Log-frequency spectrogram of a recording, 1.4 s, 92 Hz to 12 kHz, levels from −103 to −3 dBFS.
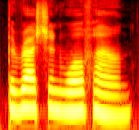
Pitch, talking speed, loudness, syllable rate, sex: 190 Hz, 130 wpm, -17 LUFS, 4.3 syllables/s, female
